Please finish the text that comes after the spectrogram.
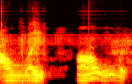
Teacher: அகரத்தையும் உகரத்தையும் கூட்டி ஒளிக்க அவை அவகாரத்தை போல ஒளிக்கும் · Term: அவகார பொலி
